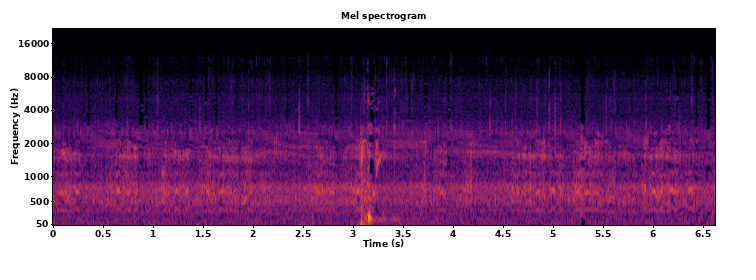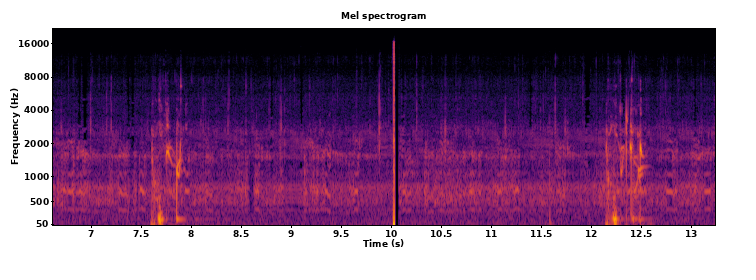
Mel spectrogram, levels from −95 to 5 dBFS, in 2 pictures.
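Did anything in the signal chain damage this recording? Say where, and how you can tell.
Yes. From 10.03 to 10.09 s a hard-edged burst cuts in: a rasp offset to one side, then silence. This is file tags played as audio, a storage or playback fault in which a block of text tags and its zero padding was read as samples.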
